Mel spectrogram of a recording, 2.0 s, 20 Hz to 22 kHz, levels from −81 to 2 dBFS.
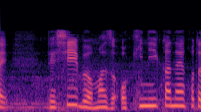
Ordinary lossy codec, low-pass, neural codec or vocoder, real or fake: none; 7.2 kHz; none; real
